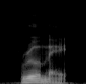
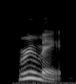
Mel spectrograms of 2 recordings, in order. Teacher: And the stress, the louder part, is on the first syllable, room.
